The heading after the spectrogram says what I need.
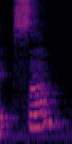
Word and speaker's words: hexa: 6 carbonos, o prefixo é hexa. Nos alcadienos, gente, sempre você vai ter a pronúncia do A, tá? Hexa. Tá bom? Porque você não pode botar ex perto da pronúncia do nome.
